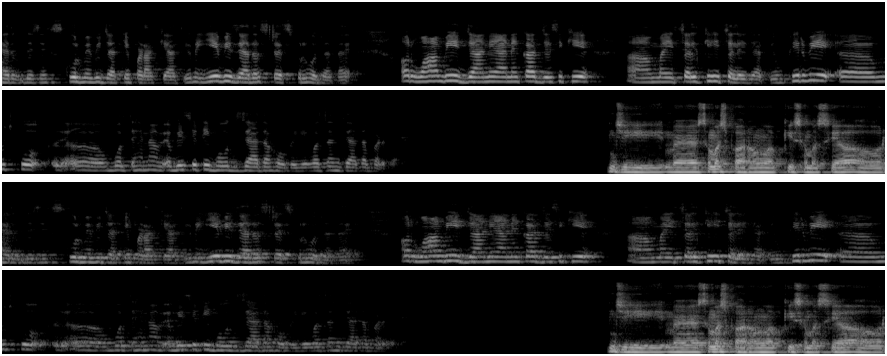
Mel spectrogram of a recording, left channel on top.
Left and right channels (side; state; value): both; normal; correlation 0.48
